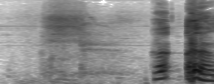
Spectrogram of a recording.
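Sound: sneeze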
